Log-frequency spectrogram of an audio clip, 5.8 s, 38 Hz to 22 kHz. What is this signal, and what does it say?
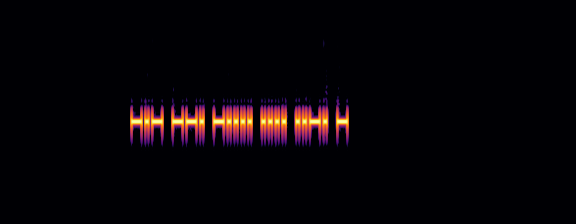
Morse code, heard as a keyed tone, about 36 wpm, 700 Hz. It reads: KG6HFT
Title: USA Call Signs - 6 Characters - Repeated 3x - 35wpm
